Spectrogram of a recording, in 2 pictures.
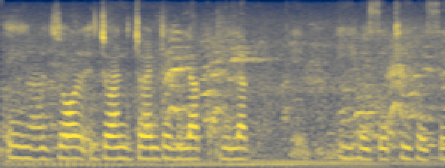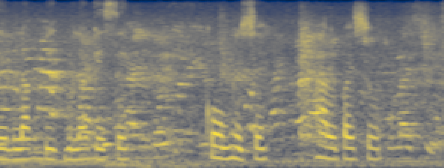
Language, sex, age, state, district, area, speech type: Assamese, female, 30-45, Assam, Goalpara, rural, spontaneous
